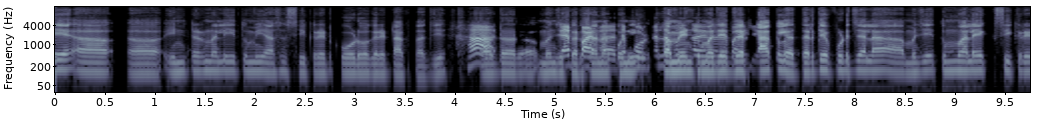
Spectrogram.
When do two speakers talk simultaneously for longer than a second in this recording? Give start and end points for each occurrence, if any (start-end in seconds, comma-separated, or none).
5.0-7.1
